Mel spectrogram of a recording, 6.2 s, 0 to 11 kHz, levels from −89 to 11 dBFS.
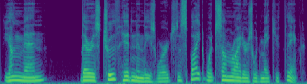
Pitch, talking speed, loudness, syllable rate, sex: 140 Hz, 165 wpm, -18 LUFS, 4.4 syllables/s, male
